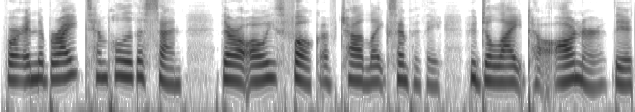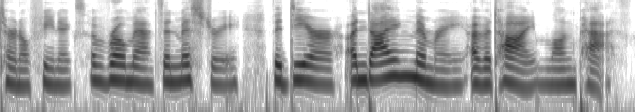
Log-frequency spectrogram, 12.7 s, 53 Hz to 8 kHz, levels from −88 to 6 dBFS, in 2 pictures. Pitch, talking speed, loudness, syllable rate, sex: 210 Hz, 160 wpm, -20 LUFS, 4.9 syllables/s, female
